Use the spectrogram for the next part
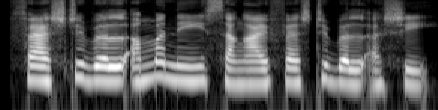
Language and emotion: Manipuri, neutral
